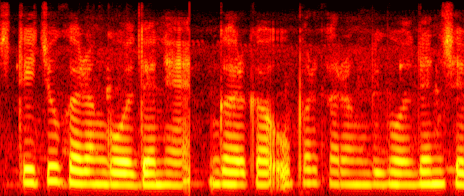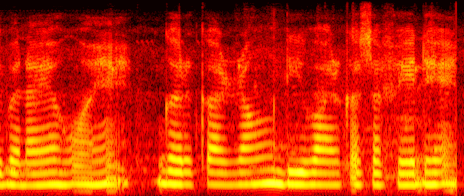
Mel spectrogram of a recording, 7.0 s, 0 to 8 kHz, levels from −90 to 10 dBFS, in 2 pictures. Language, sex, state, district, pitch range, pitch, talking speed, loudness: Hindi, female, Arunachal Pradesh, Papum Pare, 180-195 Hz, 185 Hz, 200 wpm, -16 LUFS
